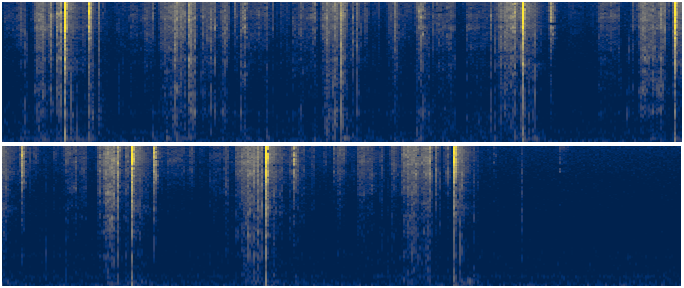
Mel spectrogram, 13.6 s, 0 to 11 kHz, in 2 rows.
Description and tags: Scissors Cut
Cut cut. Recorded with a Zoom H2.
